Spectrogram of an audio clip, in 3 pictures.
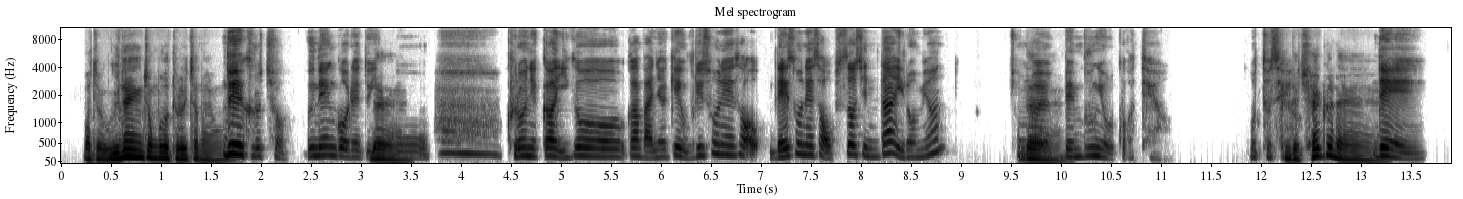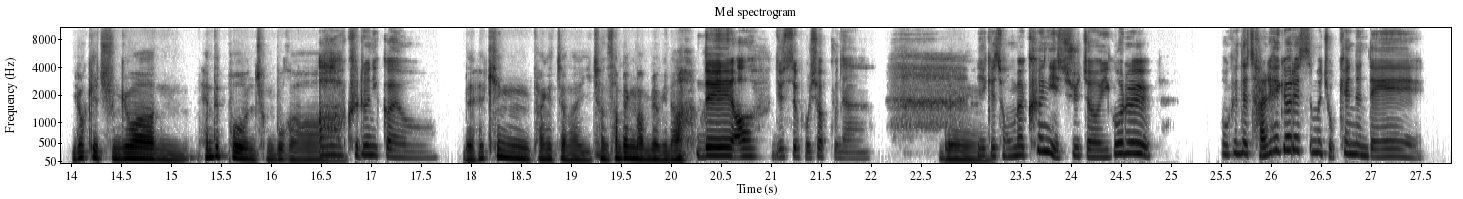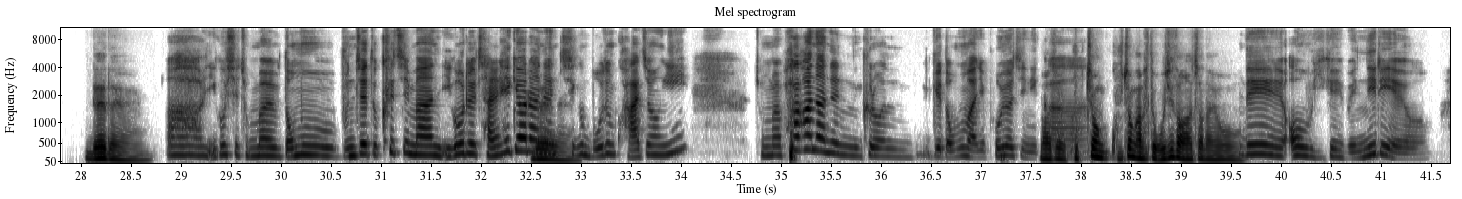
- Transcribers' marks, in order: gasp; laughing while speaking: "명이나"; other background noise; tapping
- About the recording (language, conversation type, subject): Korean, unstructured, 기술 발전으로 개인정보가 위험해질까요?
